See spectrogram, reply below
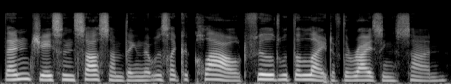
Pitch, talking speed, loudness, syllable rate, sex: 200 Hz, 225 wpm, -17 LUFS, 5.0 syllables/s, female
